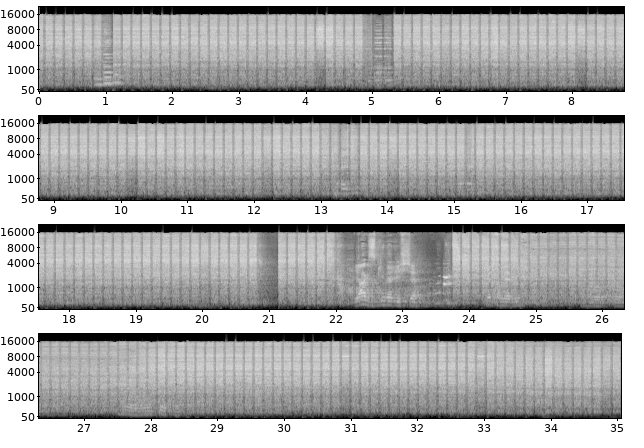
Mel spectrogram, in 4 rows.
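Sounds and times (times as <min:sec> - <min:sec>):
pulsing radio static: 0:00.8 - 0:01.9, 0:13.2 - 0:13.8, 0:23.6 - 0:28.6.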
